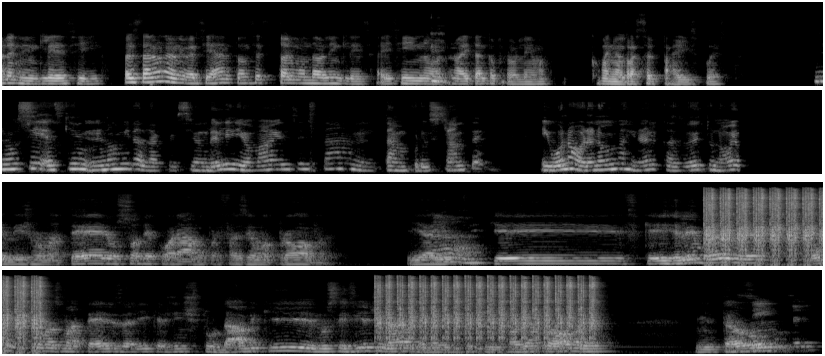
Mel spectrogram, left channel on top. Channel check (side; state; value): both; different; correlation 0.00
